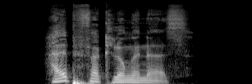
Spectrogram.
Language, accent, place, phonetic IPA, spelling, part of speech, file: German, Germany, Berlin, [ˈhalpfɛɐ̯ˌklʊŋənəs], halbverklungenes, adjective, De-halbverklungenes.ogg
- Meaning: strong/mixed nominative/accusative neuter singular of halbverklungen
